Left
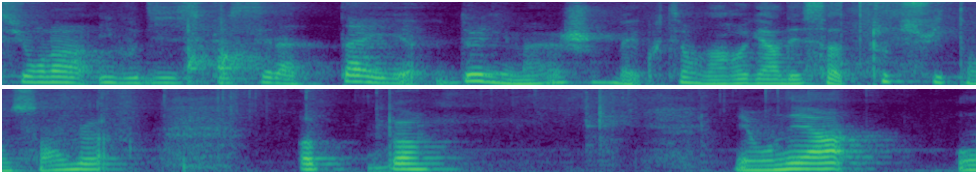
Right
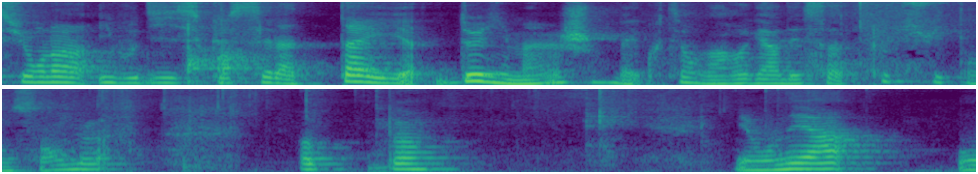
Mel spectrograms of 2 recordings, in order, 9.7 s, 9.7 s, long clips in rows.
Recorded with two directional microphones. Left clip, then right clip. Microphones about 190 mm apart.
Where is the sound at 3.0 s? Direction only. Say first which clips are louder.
Left 1 dB; 15° left (ahead or behind); by 4.2 s 35° left (ahead or behind).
